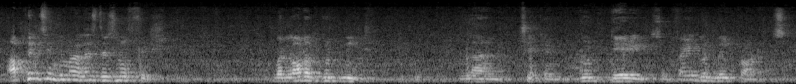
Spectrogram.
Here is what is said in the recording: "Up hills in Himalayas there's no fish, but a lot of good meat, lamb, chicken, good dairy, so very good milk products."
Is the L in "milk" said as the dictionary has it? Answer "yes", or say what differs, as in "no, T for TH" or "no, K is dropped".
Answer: yes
